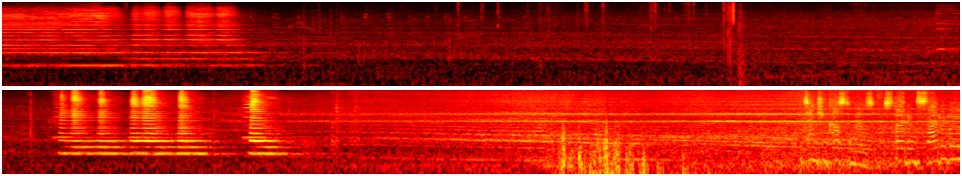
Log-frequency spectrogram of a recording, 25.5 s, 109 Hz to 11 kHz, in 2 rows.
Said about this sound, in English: Now arriving on track one, platform A is the 4:38 p.m. train to Penn Station.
